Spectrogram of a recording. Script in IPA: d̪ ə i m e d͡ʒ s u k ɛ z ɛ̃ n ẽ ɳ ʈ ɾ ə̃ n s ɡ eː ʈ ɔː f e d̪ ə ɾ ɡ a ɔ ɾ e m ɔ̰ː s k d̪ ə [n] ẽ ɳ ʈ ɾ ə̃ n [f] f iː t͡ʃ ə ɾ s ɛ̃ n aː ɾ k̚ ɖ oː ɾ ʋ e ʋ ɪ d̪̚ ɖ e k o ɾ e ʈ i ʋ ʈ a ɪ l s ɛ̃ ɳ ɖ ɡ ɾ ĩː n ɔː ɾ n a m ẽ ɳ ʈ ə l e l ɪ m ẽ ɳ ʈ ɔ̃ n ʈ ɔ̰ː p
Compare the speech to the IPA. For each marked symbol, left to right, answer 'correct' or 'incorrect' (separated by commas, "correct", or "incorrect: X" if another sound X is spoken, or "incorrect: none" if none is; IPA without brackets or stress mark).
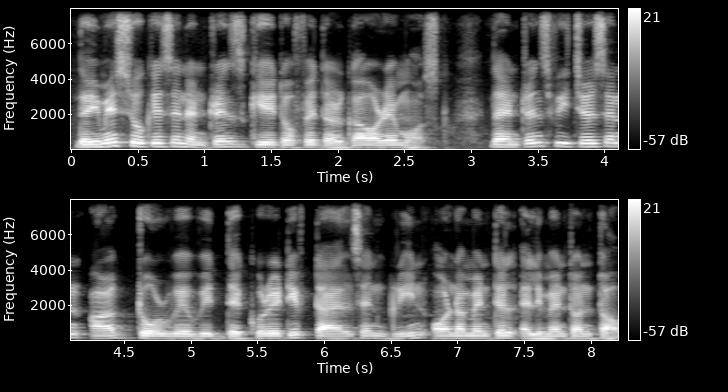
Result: incorrect: none, incorrect: s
